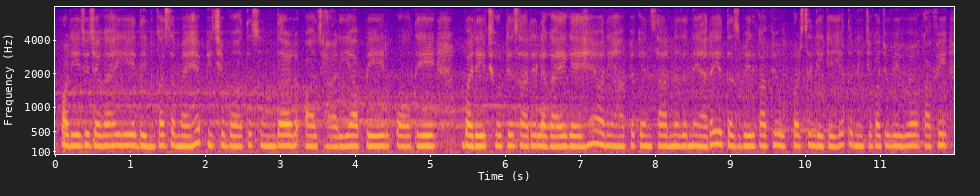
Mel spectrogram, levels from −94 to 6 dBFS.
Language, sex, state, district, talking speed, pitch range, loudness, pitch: Hindi, female, Uttarakhand, Uttarkashi, 245 wpm, 210-225 Hz, -15 LUFS, 215 Hz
